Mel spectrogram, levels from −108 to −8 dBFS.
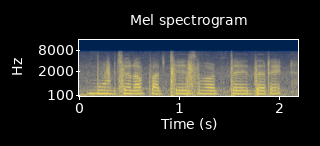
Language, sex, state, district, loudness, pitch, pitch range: Kannada, female, Karnataka, Belgaum, -18 LUFS, 205 Hz, 200-210 Hz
